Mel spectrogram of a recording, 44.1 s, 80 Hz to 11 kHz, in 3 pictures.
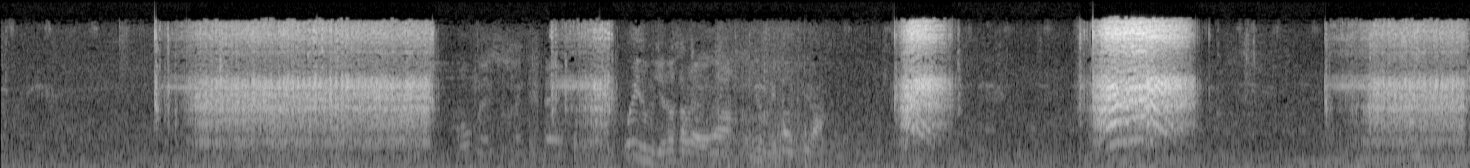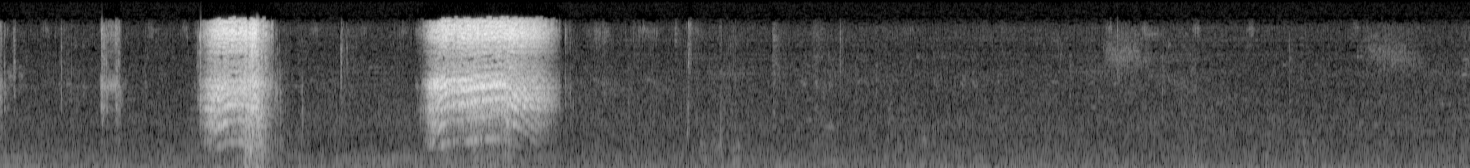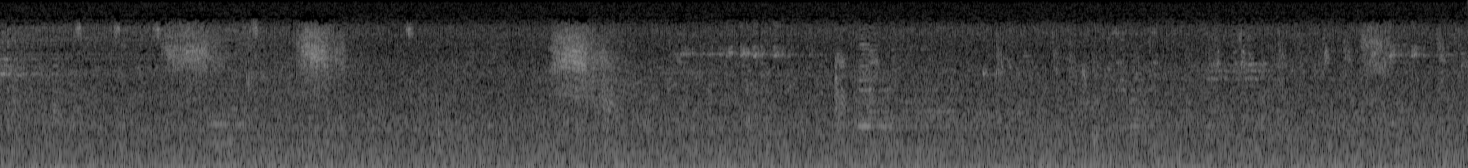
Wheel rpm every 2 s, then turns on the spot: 0, 30, 10, 10, 10, 30, 10, 10, 30, 50, 10, 0, 0, 0, 0, 0, 0, 0, 0, 0, 0, 0.
2-4 14-16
